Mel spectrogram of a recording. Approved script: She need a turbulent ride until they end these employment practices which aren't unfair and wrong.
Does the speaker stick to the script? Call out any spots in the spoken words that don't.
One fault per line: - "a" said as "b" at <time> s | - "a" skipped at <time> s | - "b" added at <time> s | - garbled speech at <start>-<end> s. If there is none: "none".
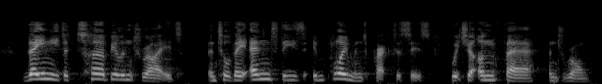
- "She" said as "They" at 0.2 s
- "aren't" said as "are" at 4.7 s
